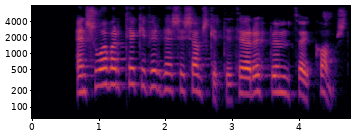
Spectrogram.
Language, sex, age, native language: Icelandic, female, 50-59, Icelandic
